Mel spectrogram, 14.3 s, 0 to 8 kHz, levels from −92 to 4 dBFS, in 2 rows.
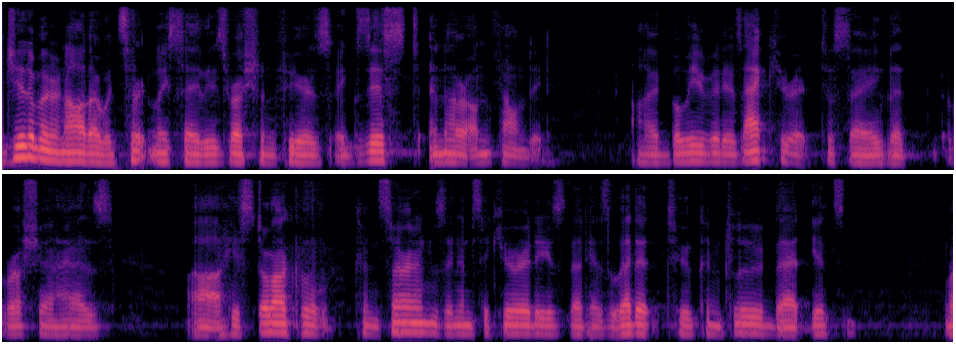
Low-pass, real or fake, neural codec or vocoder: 7.2 kHz; fake; codec, 16 kHz in and 24 kHz out, 1.1 kbps, FireRedTTS-2 codec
